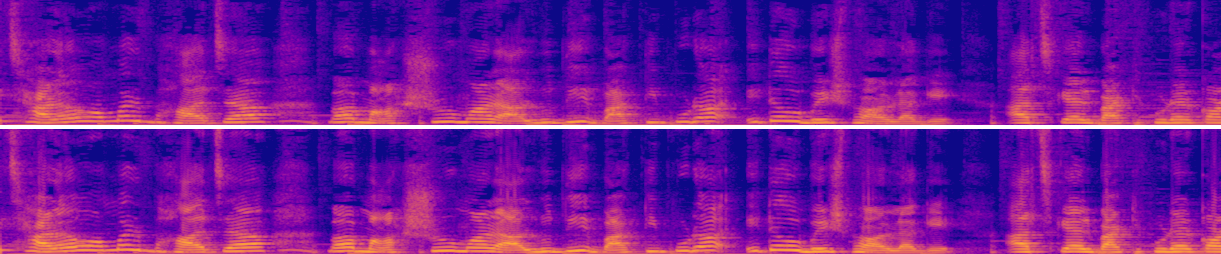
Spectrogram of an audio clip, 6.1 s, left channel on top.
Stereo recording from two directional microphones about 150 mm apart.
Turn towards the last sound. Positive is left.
turn(degrees=-35)  # may be behind; listen again after turning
